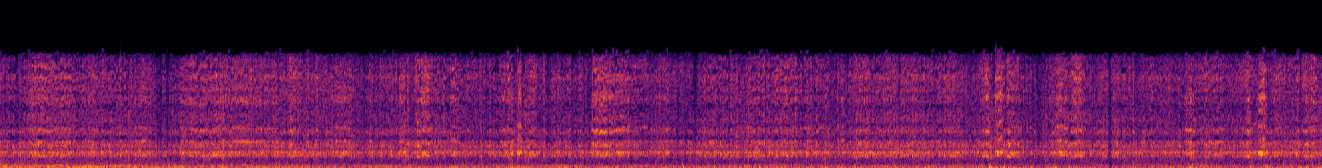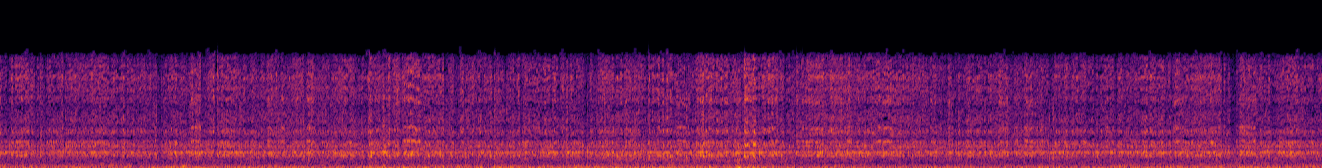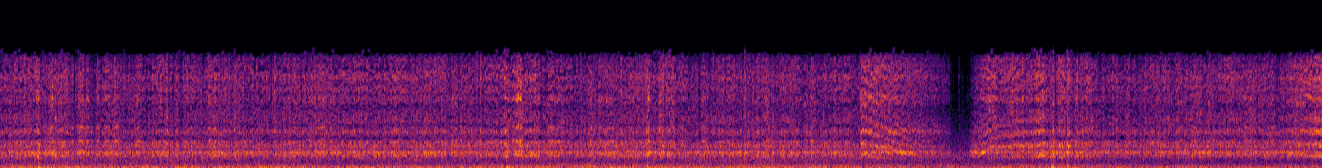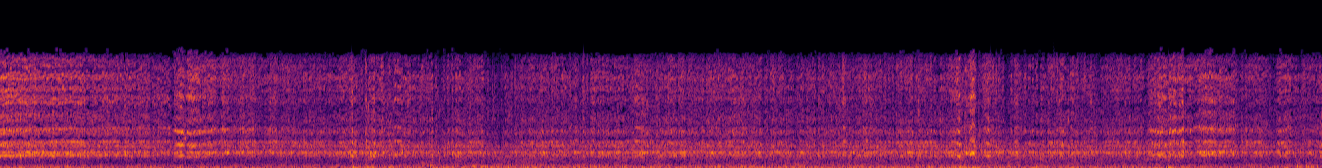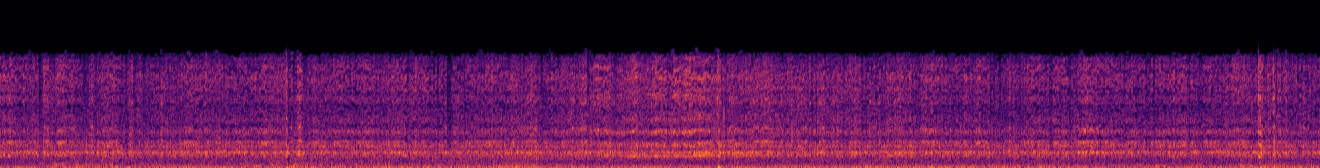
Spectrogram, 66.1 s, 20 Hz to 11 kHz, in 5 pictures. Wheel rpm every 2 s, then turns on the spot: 230, 230, 230, 230, 240, 240, 230, 230, 230, 240, 230, 230, 230, 230, 230, 230, 230, 180, 140, 230, 230, 230, 230, 230, 230, 230, 230, 230, 230, 230, 230, 230, 230.
none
